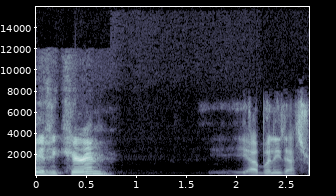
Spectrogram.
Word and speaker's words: Kieran: ended and Shane plug your screen thanks Shane Kieran Clark am I pronouncing that right is it Kieran yeah I believe that's right yeah thanks k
